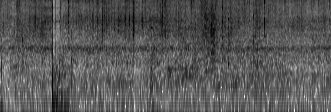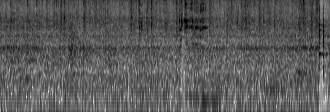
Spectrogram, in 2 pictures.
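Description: Quiet kitchen sounds: a steady low hiss with a metal spaghetti server clicking against a copper saucepan about a second in, and a few soft ticks near ten seconds as linguine is lifted out and served.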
